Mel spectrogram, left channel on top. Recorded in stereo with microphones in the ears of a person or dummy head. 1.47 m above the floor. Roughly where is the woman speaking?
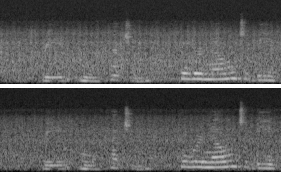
Centre.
